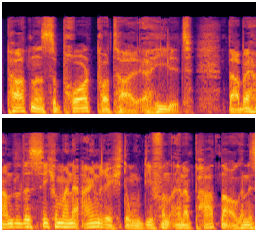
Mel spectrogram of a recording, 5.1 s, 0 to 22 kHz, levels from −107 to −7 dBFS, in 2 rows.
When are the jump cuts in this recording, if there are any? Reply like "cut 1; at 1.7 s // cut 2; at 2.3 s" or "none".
none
